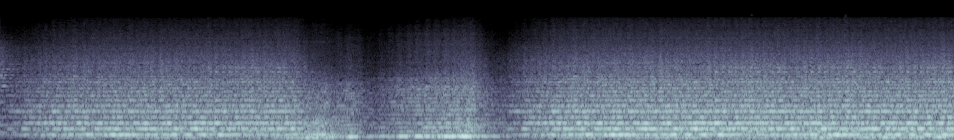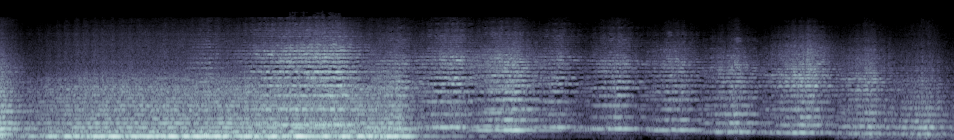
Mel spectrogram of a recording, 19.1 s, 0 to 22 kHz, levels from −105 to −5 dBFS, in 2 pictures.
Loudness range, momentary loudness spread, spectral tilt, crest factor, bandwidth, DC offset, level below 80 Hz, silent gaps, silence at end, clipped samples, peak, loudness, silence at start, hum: 11 LU; 15 LU; -7.5 dB/octave; 16 dB; 8.8 kHz; under 0.1%; -50 dBFS; none; 0 s; under 0.1%; -12 dBFS; -28 LUFS; 0 s; none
